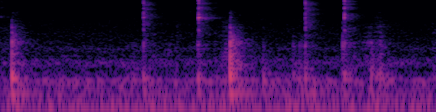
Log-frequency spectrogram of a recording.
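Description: Faint, scattered clicks of a computer mouse, about six in two seconds, as the editing sliders are adjusted.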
